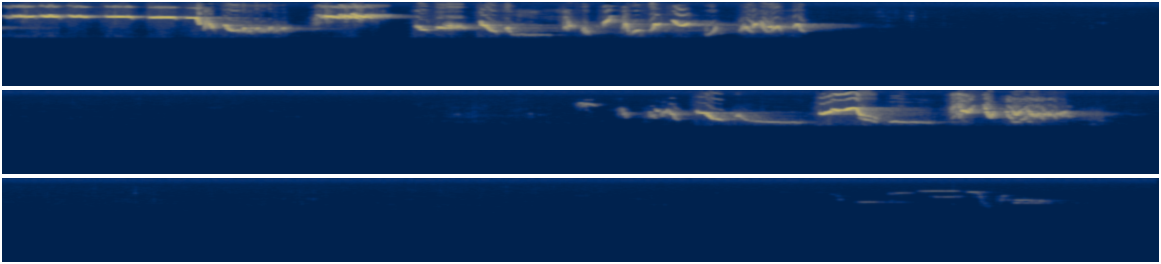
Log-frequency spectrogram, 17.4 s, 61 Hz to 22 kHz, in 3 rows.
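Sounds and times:
European robin Erithacus rubecula singing: 0:00.0 - 0:04.3, 0:08.7 - 0:11.4.

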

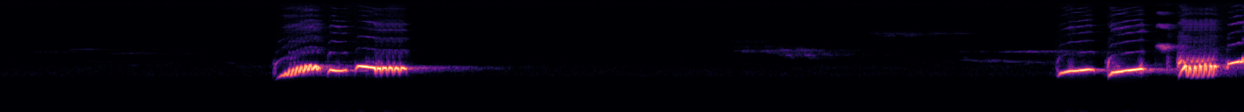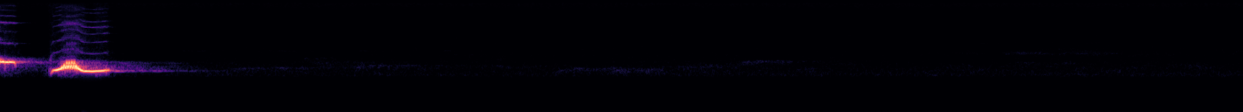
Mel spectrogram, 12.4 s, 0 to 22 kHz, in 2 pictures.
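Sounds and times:
common blackbird Turdus merula singing fluty phrases: 0:01.4 - 0:02.3, 0:03.7 - 0:07.0.

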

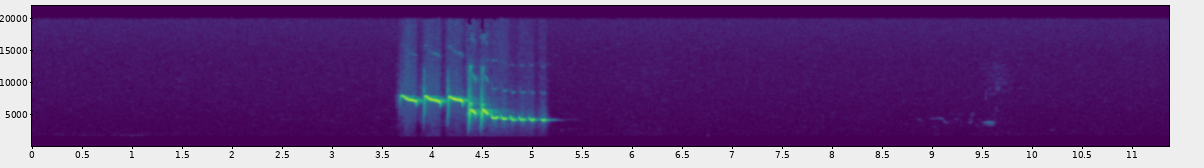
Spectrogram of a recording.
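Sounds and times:
Eurasian blue tit Cyanistes caeruleus whistled phrase ending in a fast trill: 0:03.7 - 0:05.2.

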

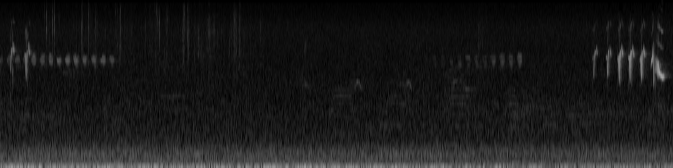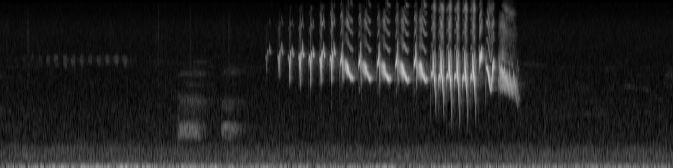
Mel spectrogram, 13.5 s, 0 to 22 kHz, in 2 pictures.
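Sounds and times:
Common Chaffinch Fringilla coelebs trilling song: 0:05.9 - 0:06.8, 0:09.4 - 0:12.0.

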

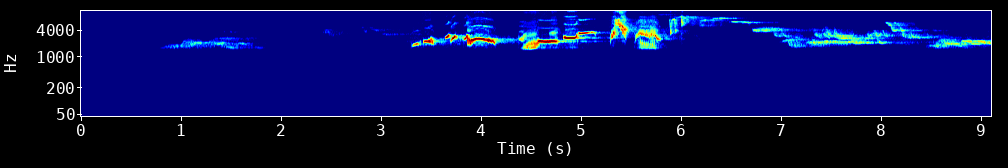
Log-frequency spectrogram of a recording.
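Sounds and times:
common blackbird Turdus merula singing: 0:02.9 - 0:09.0.

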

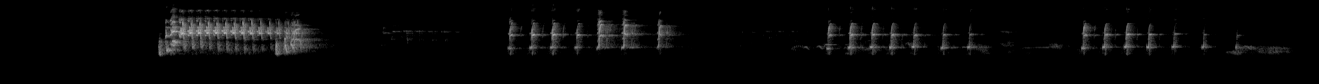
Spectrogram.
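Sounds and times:
common blackbird calling with buzzy bursts and chink notes: 0:01.6 - 0:13.0.

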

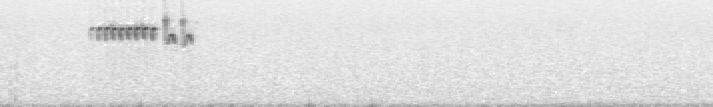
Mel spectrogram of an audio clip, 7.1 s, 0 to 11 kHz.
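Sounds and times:
European greenfinch calling: 0:00.8 - 0:02.0.

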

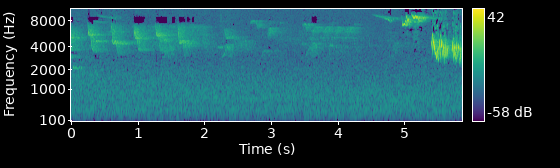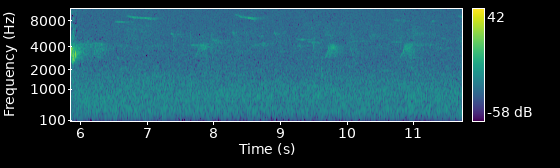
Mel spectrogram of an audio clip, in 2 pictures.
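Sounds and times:
steady background hiss: 0:00.0 - 0:11.7
European robin Erithacus rubecula singing short high thin notes: 0:05.0 - 0:06.0.

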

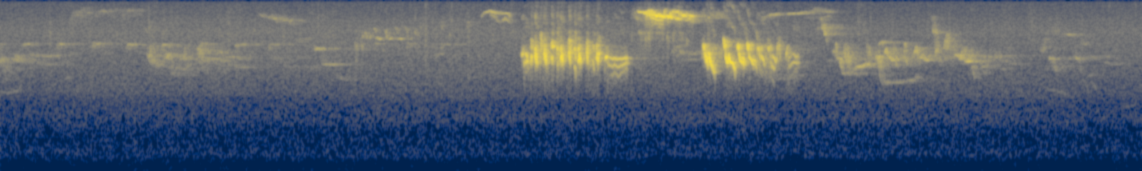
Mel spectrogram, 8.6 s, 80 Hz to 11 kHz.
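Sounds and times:
Erithacus rubecula European robin singing: 0:03.7 - 0:07.4.

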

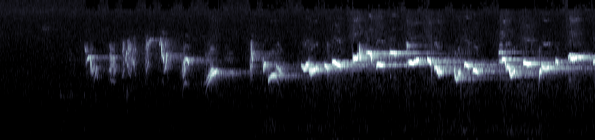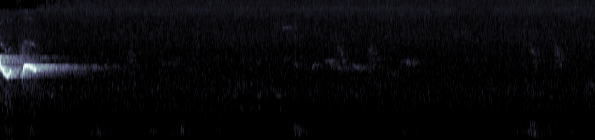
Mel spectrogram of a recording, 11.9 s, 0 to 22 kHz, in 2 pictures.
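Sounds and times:
Eurasian blackcap Sylvia atricapilla singing: 0:00.9 - 0:06.7.

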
